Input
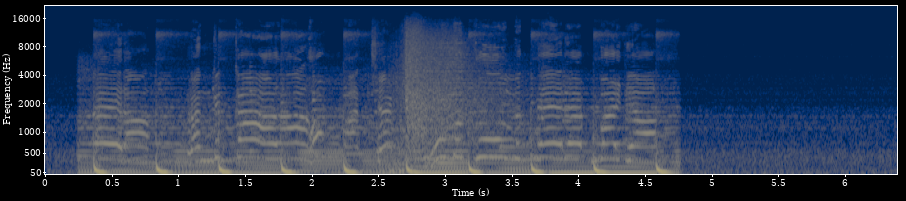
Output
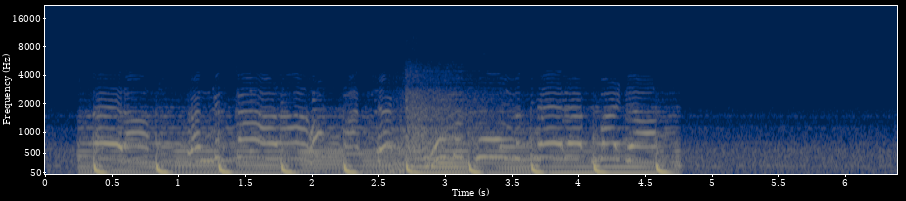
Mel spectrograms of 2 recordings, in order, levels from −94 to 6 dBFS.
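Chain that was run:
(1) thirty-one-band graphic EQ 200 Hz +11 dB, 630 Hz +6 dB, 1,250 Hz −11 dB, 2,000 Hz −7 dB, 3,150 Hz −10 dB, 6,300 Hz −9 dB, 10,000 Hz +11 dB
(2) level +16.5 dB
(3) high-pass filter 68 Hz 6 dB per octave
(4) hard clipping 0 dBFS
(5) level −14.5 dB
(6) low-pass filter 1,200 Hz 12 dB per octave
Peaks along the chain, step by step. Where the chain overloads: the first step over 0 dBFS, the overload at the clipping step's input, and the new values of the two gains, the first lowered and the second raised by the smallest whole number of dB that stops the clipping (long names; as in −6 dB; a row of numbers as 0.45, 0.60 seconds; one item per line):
−22.0, −5.5, −5.5, −5.5, −20.0, −20.5 dBFS
no step passes full scale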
